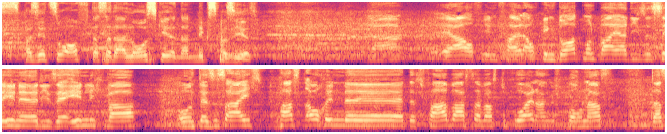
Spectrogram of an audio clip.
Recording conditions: busy venue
